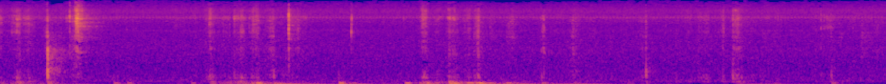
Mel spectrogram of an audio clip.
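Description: Knife slicing limes into thin rounds on a plastic cutting board: irregular soft taps and clicks as the blade cuts through each slice and meets the board, with some low dull thumps.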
